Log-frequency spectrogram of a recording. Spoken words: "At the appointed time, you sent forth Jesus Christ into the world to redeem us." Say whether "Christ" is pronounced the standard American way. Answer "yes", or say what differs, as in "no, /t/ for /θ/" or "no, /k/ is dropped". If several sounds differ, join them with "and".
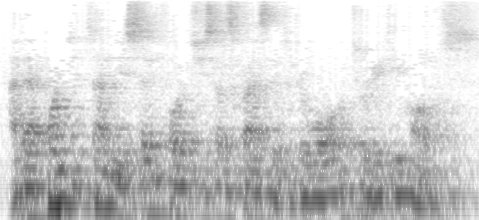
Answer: no, /t/ is dropped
